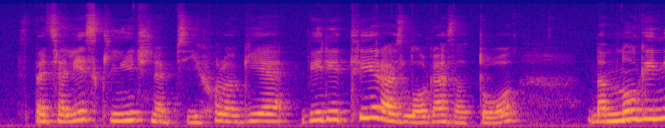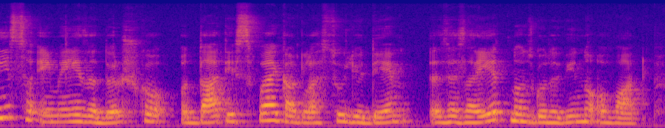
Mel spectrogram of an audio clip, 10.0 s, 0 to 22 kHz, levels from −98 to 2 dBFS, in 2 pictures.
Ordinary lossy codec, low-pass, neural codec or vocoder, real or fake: none; 19.8 kHz; none; real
